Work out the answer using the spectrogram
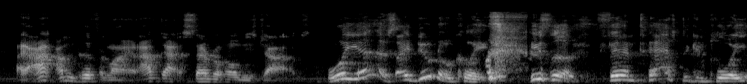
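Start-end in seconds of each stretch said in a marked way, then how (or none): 3.3-7.5 put-on polite customer-service phone voice, pitched up. Lying for a friend as a job reference: customer service voice. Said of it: "good customer service voice".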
